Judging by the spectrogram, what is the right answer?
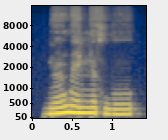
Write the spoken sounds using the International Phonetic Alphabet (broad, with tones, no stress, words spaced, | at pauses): bœ̃˩˥wɛ̃˧ɲə̃˧x wo˩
